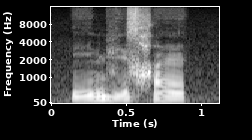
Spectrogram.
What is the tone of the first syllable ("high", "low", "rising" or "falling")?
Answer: rising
